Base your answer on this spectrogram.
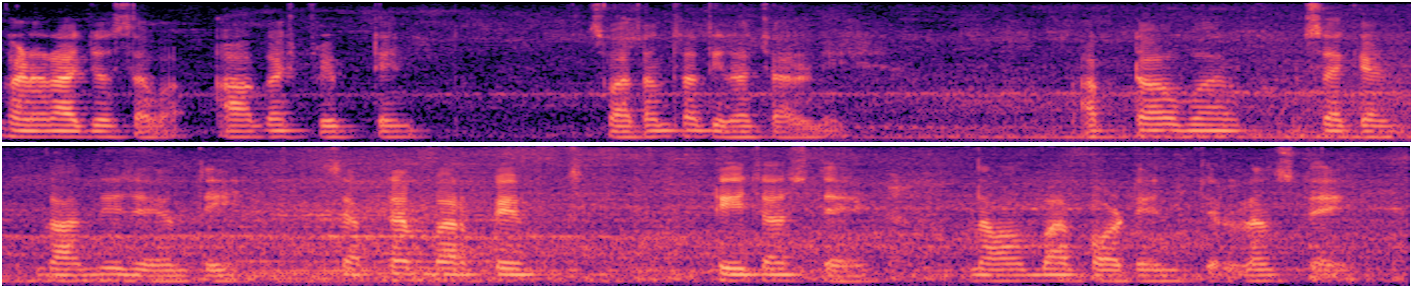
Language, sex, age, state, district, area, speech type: Kannada, male, 18-30, Karnataka, Tumkur, rural, spontaneous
